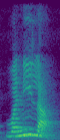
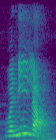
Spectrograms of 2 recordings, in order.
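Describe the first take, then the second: Both takes have the same delivery.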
